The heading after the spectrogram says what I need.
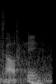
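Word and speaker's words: кофе: So in European Portuguese, we say café, meaning coffee. The pronunciation is café. In Russian, we say coffee. So like the accent is on the O part.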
